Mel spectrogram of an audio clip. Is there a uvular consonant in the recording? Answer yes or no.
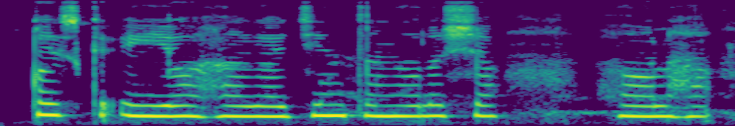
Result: yes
